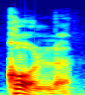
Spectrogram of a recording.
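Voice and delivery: col detto con la O chiusa piemontese; pronuncia piemontese. Shown as a demonstration. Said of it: "Allora vede mon". (pronuncia piemontese di col)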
